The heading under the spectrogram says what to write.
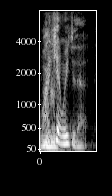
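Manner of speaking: put-on angry ranting tone. Retelling complaining while watching the game: imitating own angry complaint. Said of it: "angrily saying it to Jessica".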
